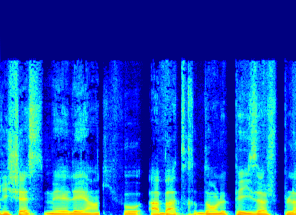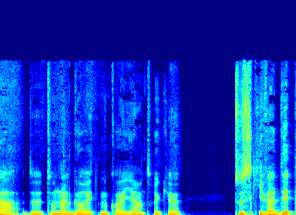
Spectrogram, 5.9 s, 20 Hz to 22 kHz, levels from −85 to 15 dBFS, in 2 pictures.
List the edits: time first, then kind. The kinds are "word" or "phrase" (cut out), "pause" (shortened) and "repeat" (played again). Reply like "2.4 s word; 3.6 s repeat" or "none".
1.0 s word; 3.2 s word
